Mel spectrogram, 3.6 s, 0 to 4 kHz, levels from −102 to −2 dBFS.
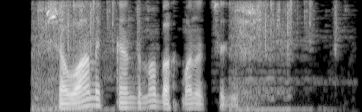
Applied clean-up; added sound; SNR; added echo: classical method Wiener filter.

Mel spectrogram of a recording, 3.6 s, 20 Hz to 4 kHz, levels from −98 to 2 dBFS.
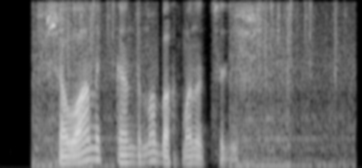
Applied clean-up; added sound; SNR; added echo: none; Keys jangling; 11 dB; none.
